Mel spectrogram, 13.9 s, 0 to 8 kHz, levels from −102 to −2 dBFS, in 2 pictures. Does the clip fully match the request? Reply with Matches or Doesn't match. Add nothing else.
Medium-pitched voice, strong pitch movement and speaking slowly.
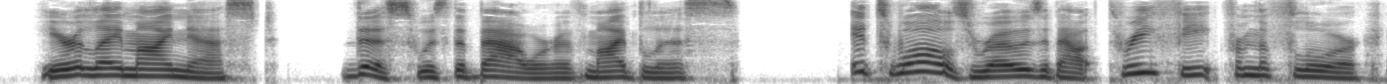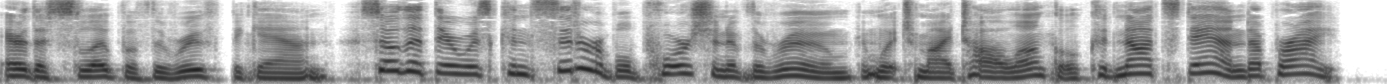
Doesn't match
